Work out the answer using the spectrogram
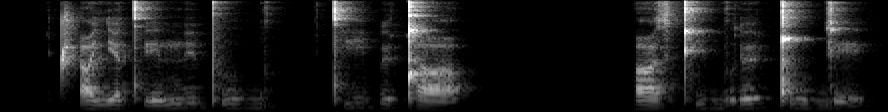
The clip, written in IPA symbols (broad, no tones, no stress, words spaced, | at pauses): t͡ʃʼɑlʲɑtʼe mypʼub | tʼiɓøǃɑ | ɑzkʼibu ɾø ǃuɡe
